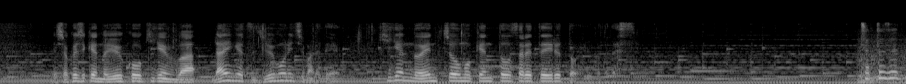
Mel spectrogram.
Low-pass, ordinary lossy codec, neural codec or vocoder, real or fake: 7.2 kHz; none; none; real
